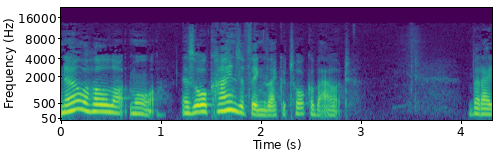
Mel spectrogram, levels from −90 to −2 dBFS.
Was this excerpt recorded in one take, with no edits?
no; 1 cut; at 1.1 s

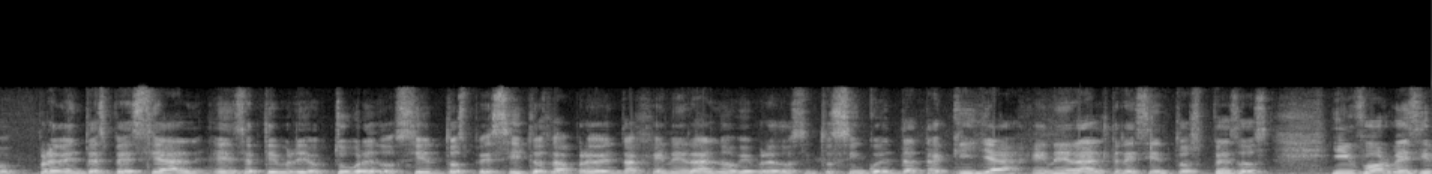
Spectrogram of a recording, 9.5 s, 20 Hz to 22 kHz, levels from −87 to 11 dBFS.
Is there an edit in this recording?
no; 0 cuts

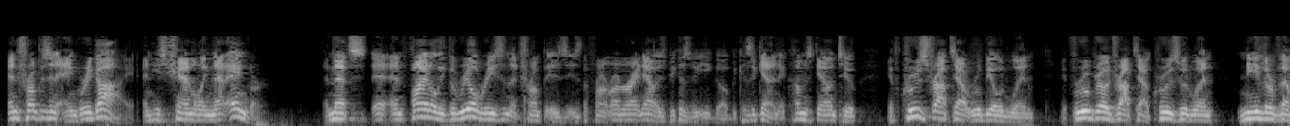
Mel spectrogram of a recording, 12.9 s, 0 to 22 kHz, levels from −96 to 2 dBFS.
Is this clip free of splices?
yes; 0 cuts

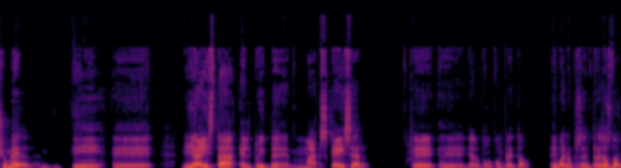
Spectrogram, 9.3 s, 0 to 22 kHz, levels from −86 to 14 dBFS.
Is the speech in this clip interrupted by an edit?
no; 0 cuts

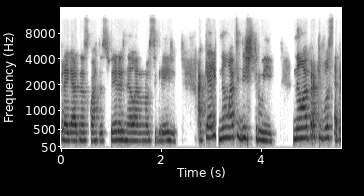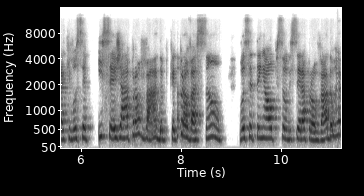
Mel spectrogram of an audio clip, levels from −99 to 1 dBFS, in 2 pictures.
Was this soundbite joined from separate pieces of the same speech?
yes; 5 cuts; at 3.1 s, 3.5 s, 5.4 s, 6.3 s, 7.9 s

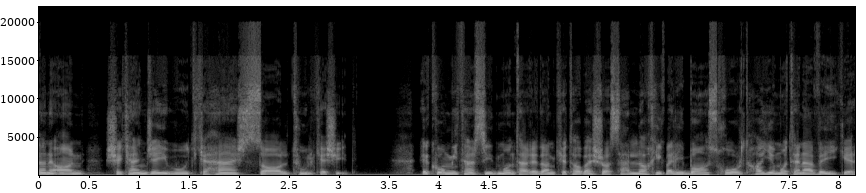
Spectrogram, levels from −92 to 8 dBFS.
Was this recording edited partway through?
yes; 1 cut; at 6.2 s

